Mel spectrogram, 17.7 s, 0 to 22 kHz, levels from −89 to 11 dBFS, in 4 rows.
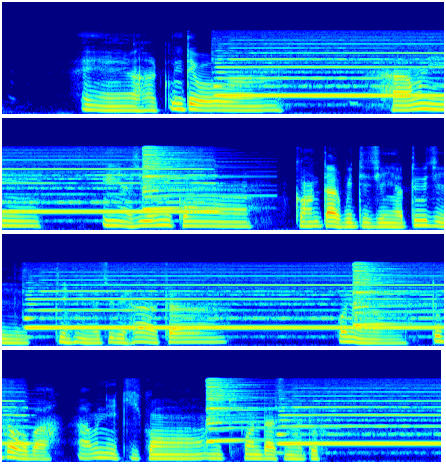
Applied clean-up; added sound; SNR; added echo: none; Gong + Wind instrument, woodwind instrument; 0 dB; none.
